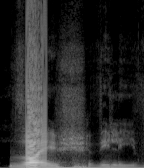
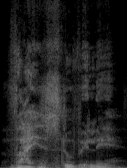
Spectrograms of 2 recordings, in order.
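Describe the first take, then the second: First: It is spoken in a Swabian dialect accent. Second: It is spoken in Standard German pronunciation.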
